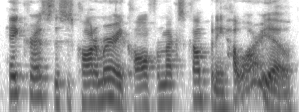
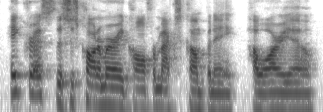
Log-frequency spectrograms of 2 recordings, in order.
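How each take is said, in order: First: Higher-pitched opener lifting on "How are you?"; eager, questioning cold-call opener, "How are you?" sung upward; upward inflection. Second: Cold-call opener with the pitch falling on "How are you?"; businesslike opener, "X company" and "How are you?" dropping in pitch; downward inflection. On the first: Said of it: "an upward inflecting tone could be like". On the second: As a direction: say "How are you?" as a statement, stepping down at the end. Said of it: "downward inflecting cold call opening can sound". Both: Shown as a demonstration.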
